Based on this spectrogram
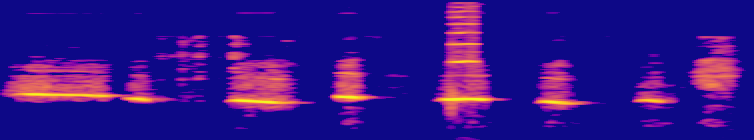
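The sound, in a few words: whistling imitating a bird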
